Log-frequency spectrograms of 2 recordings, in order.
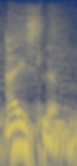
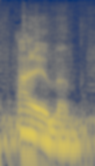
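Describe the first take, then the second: First: The S sound is pronounced in the word. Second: The S in the word is silent. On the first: The speaker calls it wrong. "Hay gente que dice Iceland, no" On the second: The speaker calls it right. "en inglés se pronuncia Island sin la S"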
